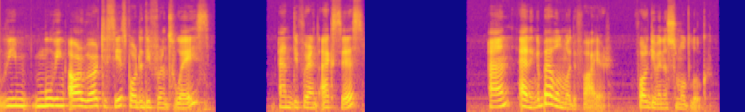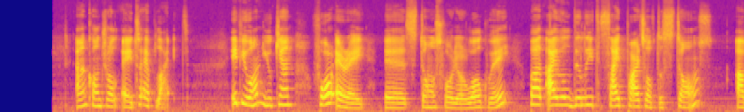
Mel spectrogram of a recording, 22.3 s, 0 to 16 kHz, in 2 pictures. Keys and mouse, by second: 0.4 click, 1.0 g, 1.2 z, 1.9 click, 2.5 click, 2.9 g, 3.1 x, 3.5 click, 4.3 g, 4.6 z, 5.3 click, 6.0 g, 6.1 z, 6.5 g, 6.5 x, 6.7-7.2 drag, 7.6 click, 9.2 click, 9.6 middle click, 10.9 middle click, 11.6 ctrl+a, 12.1 middle click, 13.5 middle click, 13.9 s, 14.3 middle drag, 14.9-17.2 typing, 16.8 click, 18.8 r, 20.0 g, 20.8 click, 21.8 shift+d.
